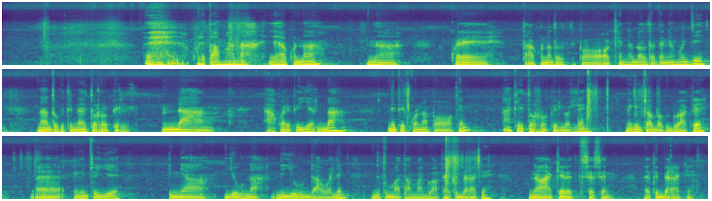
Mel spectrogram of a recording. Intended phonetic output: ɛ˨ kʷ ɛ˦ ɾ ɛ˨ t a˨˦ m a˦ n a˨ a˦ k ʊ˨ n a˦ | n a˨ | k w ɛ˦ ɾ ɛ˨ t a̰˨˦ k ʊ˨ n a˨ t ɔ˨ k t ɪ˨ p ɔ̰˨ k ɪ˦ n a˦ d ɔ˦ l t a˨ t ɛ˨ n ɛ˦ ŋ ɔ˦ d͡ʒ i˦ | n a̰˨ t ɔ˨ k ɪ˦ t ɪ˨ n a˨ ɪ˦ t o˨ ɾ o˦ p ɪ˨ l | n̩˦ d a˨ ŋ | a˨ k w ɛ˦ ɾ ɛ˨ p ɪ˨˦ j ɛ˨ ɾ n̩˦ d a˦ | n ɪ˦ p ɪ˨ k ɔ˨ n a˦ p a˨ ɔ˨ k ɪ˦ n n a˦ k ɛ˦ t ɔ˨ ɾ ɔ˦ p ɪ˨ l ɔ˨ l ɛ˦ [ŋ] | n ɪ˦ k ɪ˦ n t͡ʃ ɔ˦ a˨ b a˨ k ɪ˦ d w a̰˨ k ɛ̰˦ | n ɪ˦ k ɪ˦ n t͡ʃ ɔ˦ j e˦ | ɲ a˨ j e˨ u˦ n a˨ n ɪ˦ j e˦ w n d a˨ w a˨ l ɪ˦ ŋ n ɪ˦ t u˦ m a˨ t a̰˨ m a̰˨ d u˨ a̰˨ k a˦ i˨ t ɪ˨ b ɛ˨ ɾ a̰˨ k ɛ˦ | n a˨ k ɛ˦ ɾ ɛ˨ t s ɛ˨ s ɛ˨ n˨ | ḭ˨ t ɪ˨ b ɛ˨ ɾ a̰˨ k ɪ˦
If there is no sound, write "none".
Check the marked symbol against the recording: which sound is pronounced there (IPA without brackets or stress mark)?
ŋ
